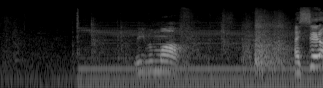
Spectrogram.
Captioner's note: lights hum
